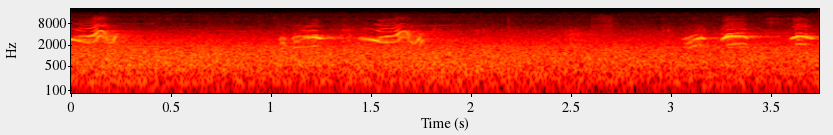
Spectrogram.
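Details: Song thrush singing on 20 April 2016: a few scattered high, clear phrases, some doubled, with pauses between them and faint background hiss.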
